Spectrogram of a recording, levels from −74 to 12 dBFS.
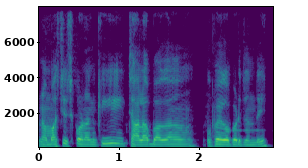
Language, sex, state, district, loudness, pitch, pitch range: Telugu, male, Telangana, Karimnagar, -17 LUFS, 130 Hz, 130-150 Hz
